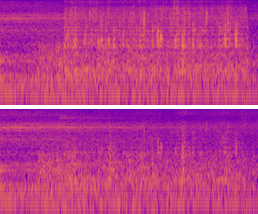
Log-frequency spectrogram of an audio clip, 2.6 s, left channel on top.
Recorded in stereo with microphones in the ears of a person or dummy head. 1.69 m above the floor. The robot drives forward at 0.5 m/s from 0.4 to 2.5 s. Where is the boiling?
50° left (ahead or behind).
